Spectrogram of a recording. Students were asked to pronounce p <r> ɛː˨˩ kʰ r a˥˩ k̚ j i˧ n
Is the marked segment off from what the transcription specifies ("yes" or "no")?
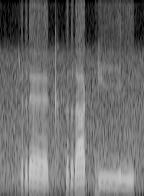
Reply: no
